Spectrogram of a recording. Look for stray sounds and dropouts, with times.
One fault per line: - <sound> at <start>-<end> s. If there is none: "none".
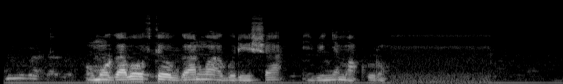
none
